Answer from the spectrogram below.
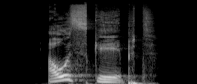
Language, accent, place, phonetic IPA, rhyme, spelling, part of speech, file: German, Germany, Berlin, [ˈaʊ̯sˌɡeːpt], -aʊ̯sɡeːpt, ausgebt, verb, De-ausgebt.ogg
- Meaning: second-person plural dependent present of ausgeben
